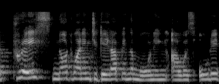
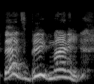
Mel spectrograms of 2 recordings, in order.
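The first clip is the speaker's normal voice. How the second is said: retold, higher and louder, laughing through it; amazed laughing question; 6 semitones higher, 4 dB louder than usual. Salon owner asking a rich client her job, laughing and amazed. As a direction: replay your own wide-eyed surprise at her spending. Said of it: "And I was like".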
